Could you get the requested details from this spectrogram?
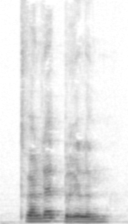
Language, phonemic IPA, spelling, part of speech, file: Dutch, /twɑˈlɛdbrɪlə(n)/, toiletbrillen, noun, Nl-toiletbrillen.ogg
- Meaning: plural of toiletbril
